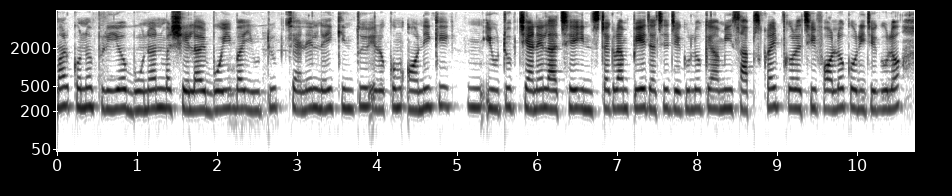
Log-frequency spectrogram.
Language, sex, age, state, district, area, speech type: Bengali, female, 18-30, West Bengal, Darjeeling, urban, spontaneous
